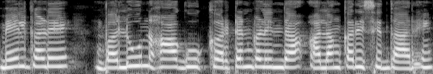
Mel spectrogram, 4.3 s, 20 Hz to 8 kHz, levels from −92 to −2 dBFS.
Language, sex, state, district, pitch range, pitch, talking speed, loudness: Kannada, female, Karnataka, Bidar, 295-325 Hz, 315 Hz, 85 wpm, -12 LUFS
